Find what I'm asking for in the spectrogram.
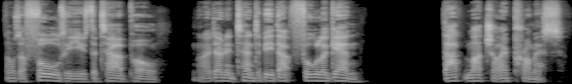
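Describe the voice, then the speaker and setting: Video game wizard, male actor: low-pitched, eloquent and courteous, bookish phrasing with a melancholy streak. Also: fairly even intonation, a little fast, lightly acted. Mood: pensive, resolute. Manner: articulate, bookish, theatrical phrasing. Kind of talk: video game character voice lines.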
